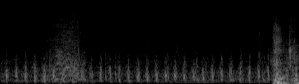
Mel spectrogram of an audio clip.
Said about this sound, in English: What you can hear right now is the helicopter event.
